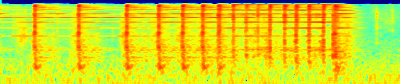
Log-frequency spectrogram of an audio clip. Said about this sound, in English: She's ringing the bell.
